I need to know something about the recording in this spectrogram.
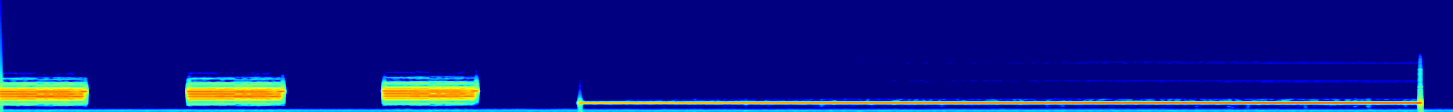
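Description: Emergency Alert System SAME header: three identical bursts of shrill digital data tones, each under a second, about two seconds apart. About six seconds in, the steady two-tone EAS attention signal starts and holds for about eight seconds, growing slightly louder. Together they open a Required Monthly Test alert.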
